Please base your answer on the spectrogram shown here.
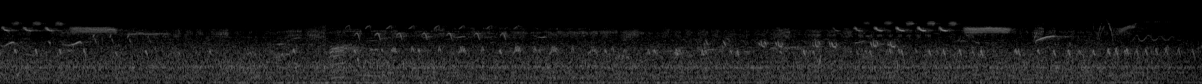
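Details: Busy chatter of many sand martins at a riverside breeding colony on the Bečva, Czech Republic, 3 June 2018; dense buzzy twittering throughout, with brief high trilled bursts from another bird near the start and end.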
